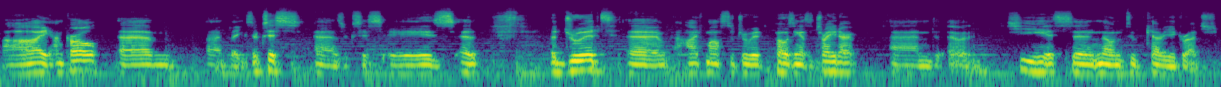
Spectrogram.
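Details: Adult man speaking; normal voice.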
